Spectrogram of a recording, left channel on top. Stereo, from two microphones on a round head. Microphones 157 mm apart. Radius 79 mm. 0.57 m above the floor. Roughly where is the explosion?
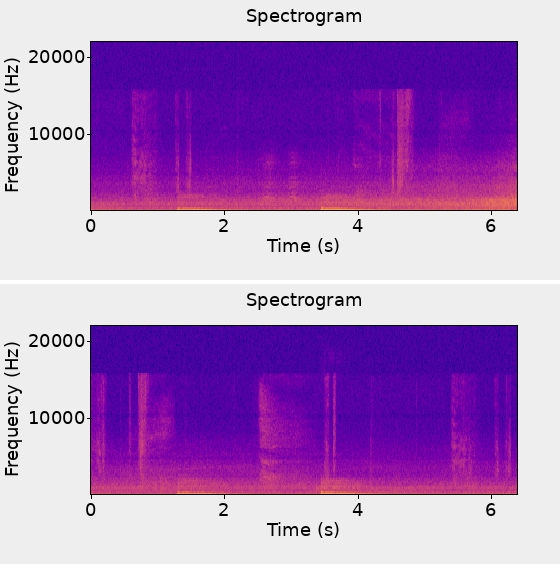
Right.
